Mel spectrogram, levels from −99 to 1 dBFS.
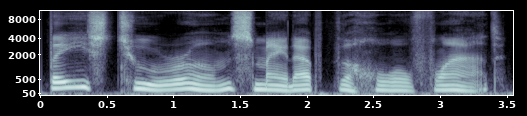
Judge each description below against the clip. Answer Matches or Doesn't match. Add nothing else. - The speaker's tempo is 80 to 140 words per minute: Matches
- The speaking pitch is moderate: Matches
